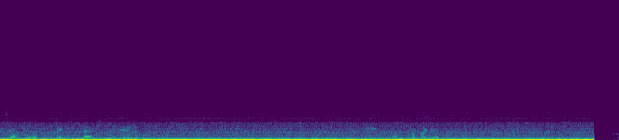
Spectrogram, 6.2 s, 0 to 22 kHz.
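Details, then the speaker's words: Motorhome (converted bus) heating stove at operating mode: resonance gone but loud steady low droning hum, no pulsing; stove still runs quite noisily, a 12 kW dry air heater is much quieter. "stove has reached the mode; there is no resonance anymore, but the stove still works quite noisily, apparently the fact that it is a 12 kW dry hair dryer works much quieter."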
